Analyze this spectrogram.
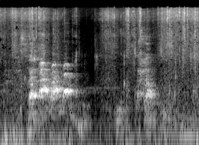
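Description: A dog crunches on a biscuit close by.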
